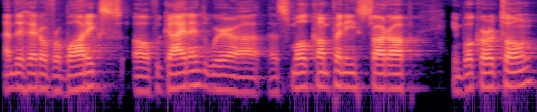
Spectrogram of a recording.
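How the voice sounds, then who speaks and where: A man's voice: mid-range voice, fairly even intonation, normal speed. A man from the audience at a conference asking a long, enthusiastic question, often adding "right?". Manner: enthusiastic, wordy, adds "right?". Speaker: audience member, startup robotics head.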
